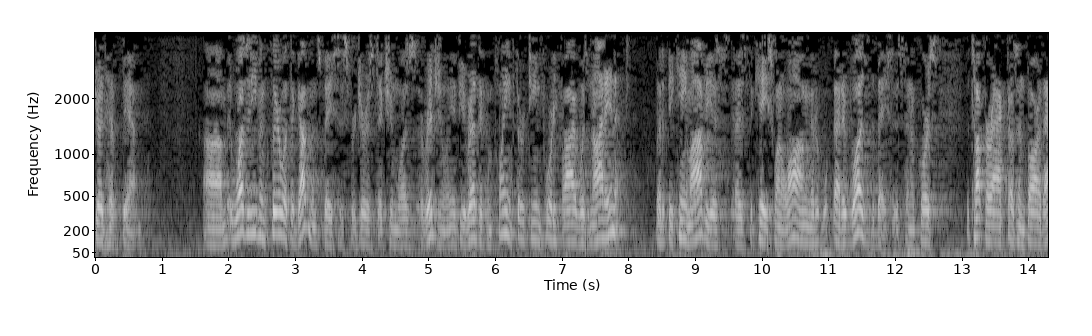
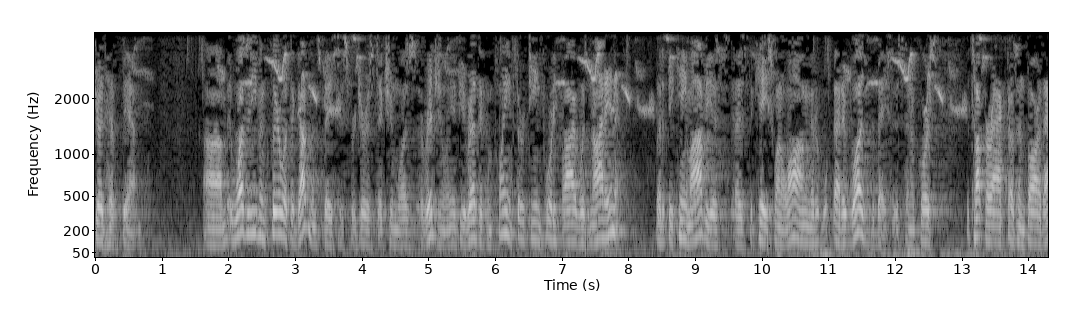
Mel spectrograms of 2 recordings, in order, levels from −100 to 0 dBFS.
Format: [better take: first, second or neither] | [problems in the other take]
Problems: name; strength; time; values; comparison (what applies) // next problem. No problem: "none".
first | background sound (Bird); 12 dB below the speech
